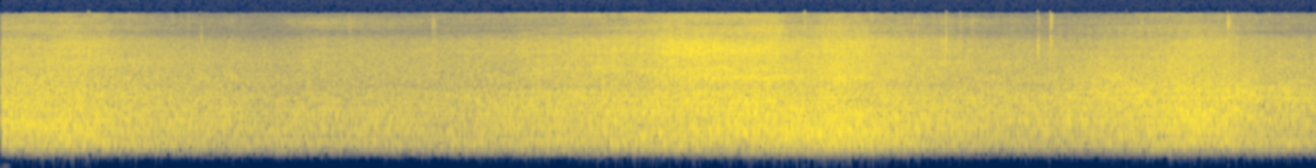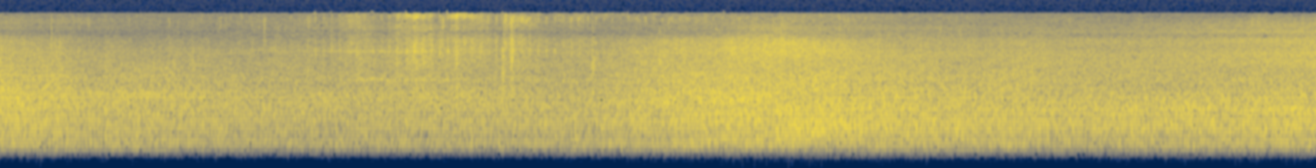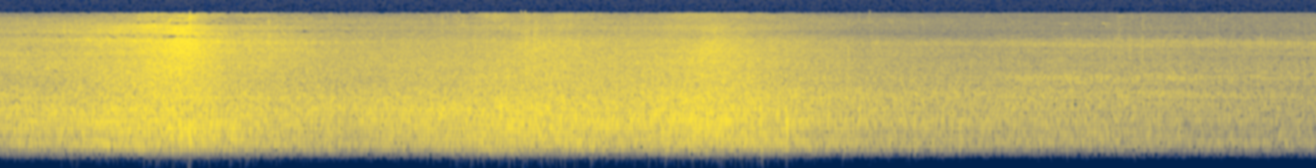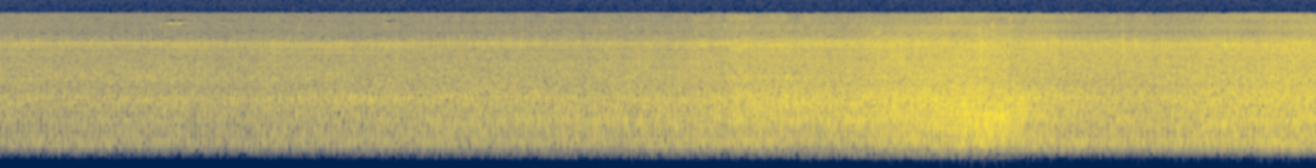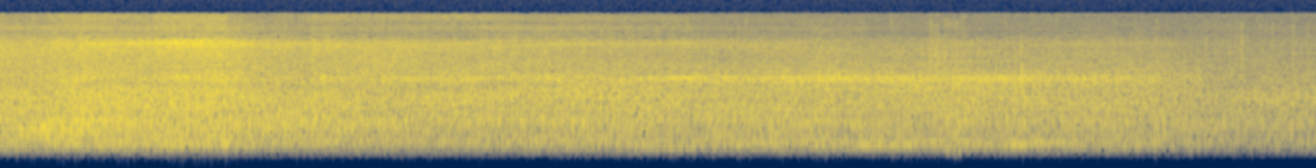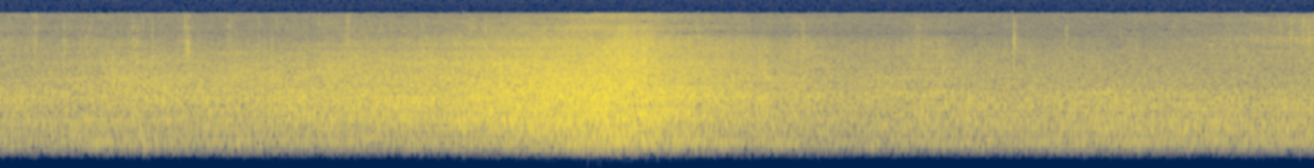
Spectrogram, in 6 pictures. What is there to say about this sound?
Recording from a road in Copenhagen. Cars and push bikes driving by.
cars-driveing, road, road-in-city, road-noise, traffic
